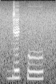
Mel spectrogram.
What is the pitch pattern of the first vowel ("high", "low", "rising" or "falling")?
high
